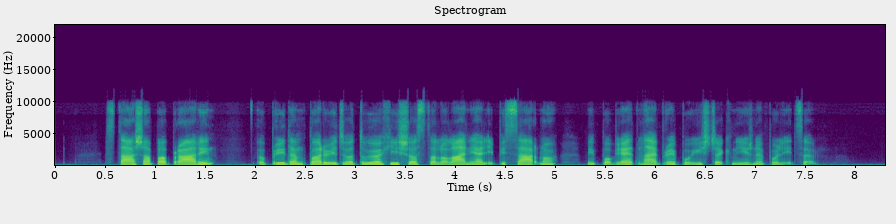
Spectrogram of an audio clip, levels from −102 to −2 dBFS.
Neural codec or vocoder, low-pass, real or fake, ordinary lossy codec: autoencoder, 22.05 kHz, a latent of 192 numbers a frame, VITS, trained on many speakers; 9.9 kHz; fake; Opus, 32 kbps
